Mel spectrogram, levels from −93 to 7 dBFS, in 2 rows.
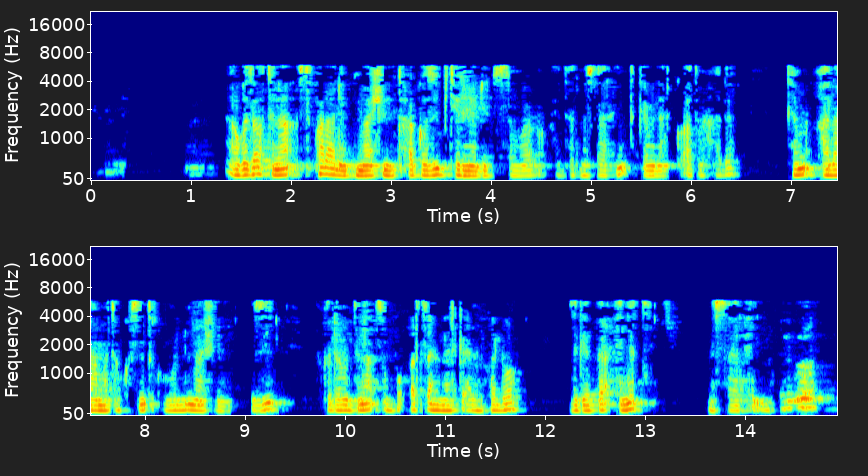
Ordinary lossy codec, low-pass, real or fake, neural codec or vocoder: MP3, 24 kbps; 7.2 kHz; real; none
